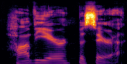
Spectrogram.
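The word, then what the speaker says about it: Xavier Becerra: confused Google tells me it's zadir becera he pronounces it Javier masera it's a really weird way to say Javier it is Javier Becerra HHS secretary Javier macera this is a this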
